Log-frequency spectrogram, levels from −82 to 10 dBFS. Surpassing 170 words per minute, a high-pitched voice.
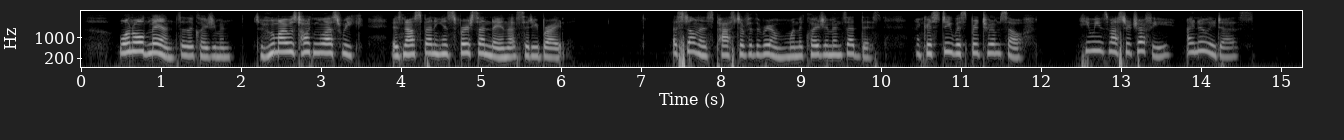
Yes: average, 185 wpm; very high, 275 Hz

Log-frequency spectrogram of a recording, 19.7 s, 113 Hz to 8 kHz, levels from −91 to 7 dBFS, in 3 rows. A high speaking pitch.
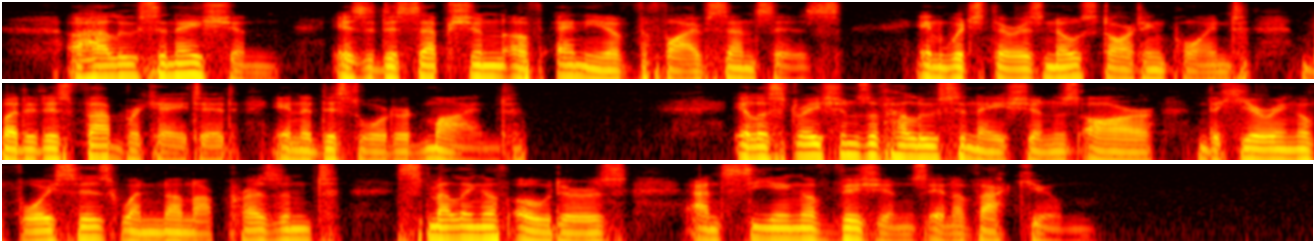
No: low, 105 Hz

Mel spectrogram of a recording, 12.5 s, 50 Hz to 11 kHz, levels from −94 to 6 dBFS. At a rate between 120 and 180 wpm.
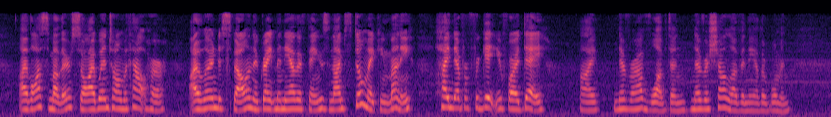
No: average, 200 wpm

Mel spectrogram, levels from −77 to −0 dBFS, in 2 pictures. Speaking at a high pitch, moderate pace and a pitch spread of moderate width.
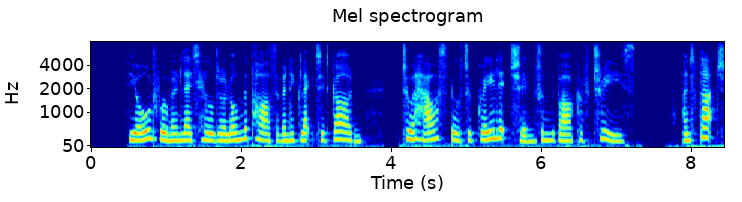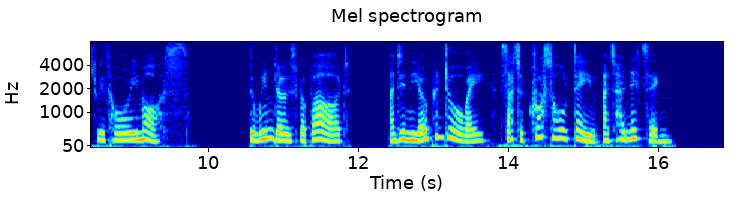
Yes: high, 205 Hz; average, 165 wpm; average, 3.3 semitones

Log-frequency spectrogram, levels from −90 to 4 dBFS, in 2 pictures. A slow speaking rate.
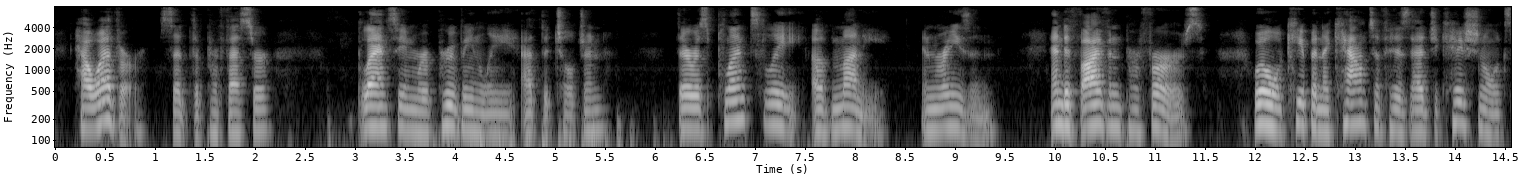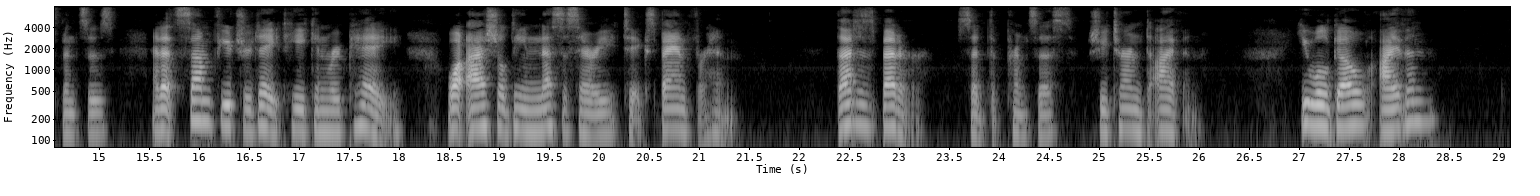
Yes: slow, 125 wpm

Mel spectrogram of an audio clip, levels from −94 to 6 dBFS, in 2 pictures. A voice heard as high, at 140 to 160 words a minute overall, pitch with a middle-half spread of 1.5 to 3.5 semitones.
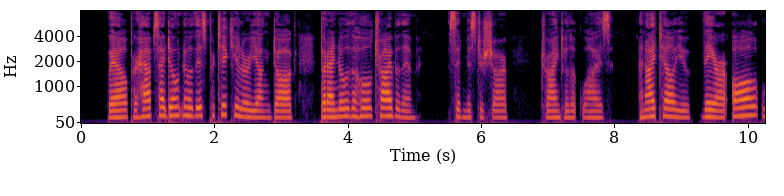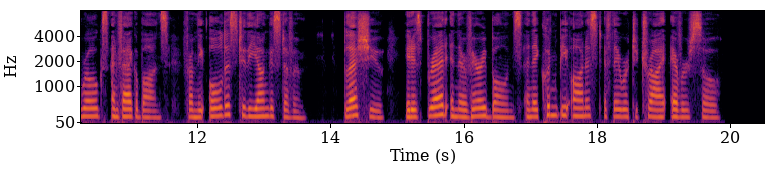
No: high, 195 Hz; average, 190 wpm; average, 3.0 semitones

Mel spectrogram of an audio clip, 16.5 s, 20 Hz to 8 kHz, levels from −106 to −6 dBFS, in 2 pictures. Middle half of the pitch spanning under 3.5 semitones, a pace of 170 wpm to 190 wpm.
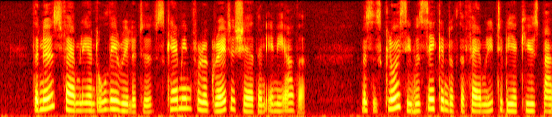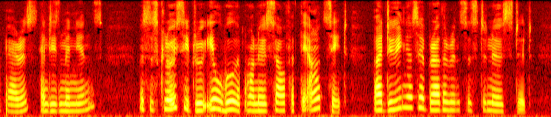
No: average, 3.9 semitones; average, 180 wpm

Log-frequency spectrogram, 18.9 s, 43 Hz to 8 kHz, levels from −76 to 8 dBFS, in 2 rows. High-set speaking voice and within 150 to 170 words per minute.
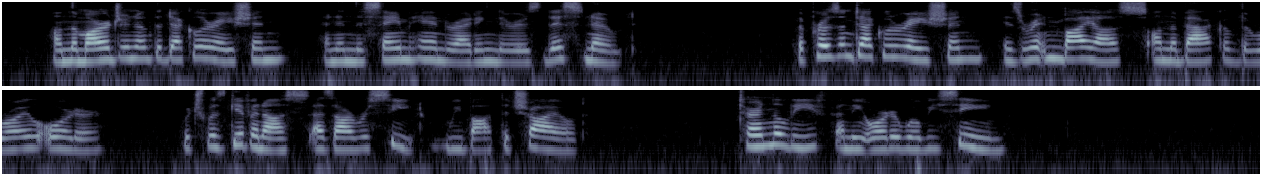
Yes: high, 220 Hz; average, 160 wpm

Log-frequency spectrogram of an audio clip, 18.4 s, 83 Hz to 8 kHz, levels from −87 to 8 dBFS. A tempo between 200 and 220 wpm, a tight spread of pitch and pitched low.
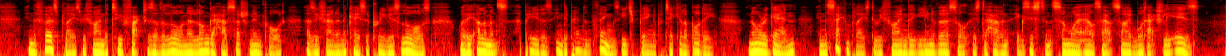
Yes: fast, 205 wpm; narrow, 2.1 semitones; low, 105 Hz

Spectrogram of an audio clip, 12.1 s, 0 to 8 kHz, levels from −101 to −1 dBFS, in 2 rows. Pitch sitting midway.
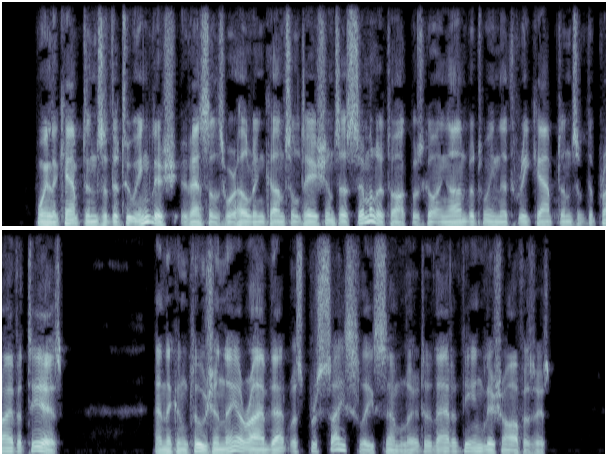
No: low, 100 Hz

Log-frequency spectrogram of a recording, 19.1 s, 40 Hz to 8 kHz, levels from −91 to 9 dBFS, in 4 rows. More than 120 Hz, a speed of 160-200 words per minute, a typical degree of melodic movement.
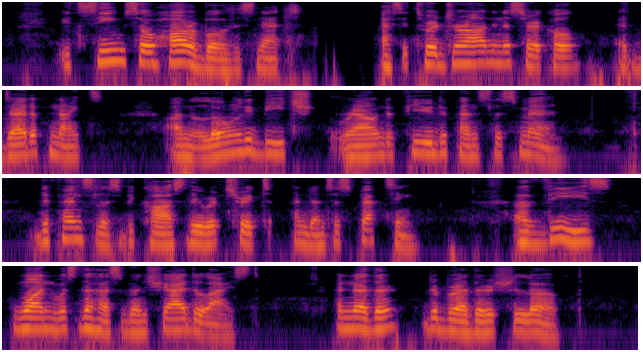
No: low, 135 Hz; average, 145 wpm; average, 3.8 semitones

